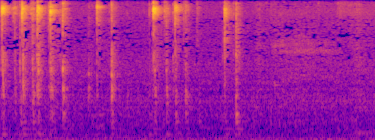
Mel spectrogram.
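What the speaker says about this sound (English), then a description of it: "So you need to type cfdisk/dev/ your drive name" Fingers type a cfdisk command on a computer keyboard, a quick run of light, close key clicks in an uneven rhythm that taper off into quiet after about two and a half seconds.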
